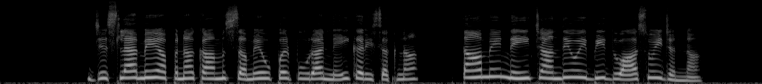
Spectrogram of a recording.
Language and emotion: Dogri, sad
